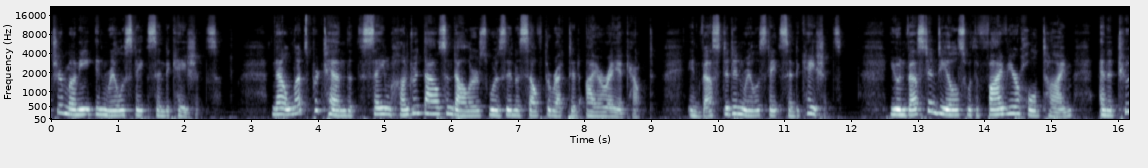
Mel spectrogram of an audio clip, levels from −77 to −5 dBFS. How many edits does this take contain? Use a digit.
0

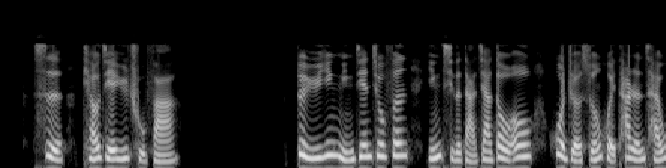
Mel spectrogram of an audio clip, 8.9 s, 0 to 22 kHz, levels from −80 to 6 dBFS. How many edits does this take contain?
0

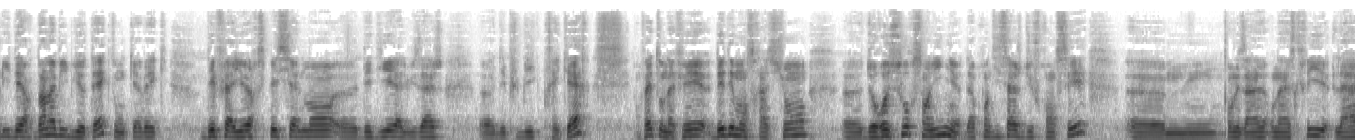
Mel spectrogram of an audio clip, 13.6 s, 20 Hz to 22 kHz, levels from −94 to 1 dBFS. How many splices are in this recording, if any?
2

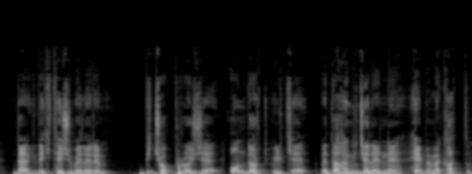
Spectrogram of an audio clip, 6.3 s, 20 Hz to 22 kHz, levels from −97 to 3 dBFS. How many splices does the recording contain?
2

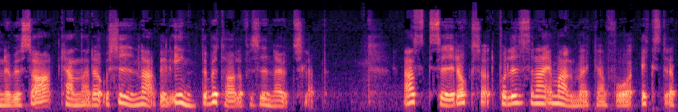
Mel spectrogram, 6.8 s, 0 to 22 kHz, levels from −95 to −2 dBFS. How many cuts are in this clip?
1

